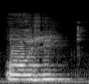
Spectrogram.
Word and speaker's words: hoje: Por exemplo, no início de palavras, por exemplo, ela não tem som. Hoje, hábito, Helena, No final de palavras, ela também não tem som.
